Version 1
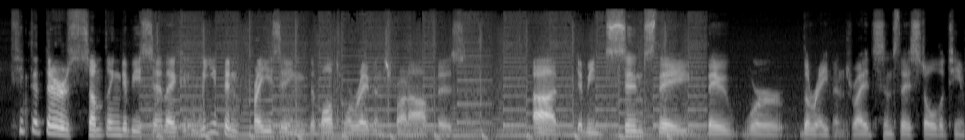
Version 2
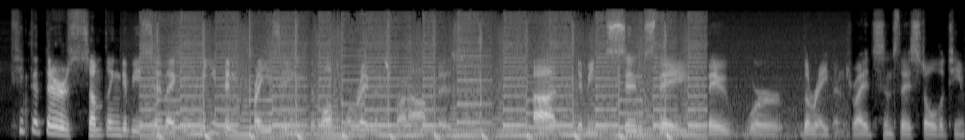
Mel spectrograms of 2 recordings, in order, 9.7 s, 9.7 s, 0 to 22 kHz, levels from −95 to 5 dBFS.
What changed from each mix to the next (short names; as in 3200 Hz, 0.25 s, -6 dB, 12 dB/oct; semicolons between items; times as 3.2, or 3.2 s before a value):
background +10.5 dB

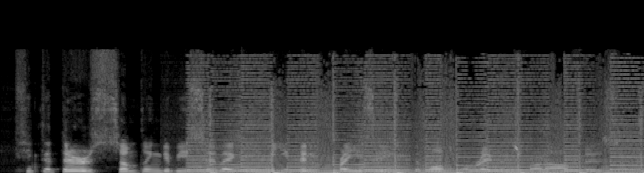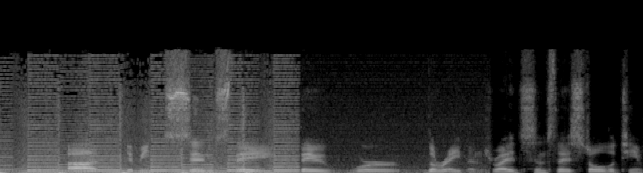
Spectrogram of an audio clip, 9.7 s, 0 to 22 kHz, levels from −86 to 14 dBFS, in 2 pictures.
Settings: none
